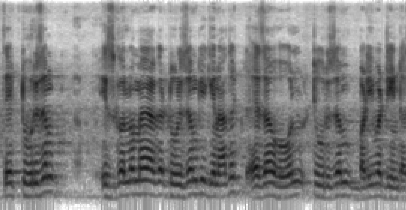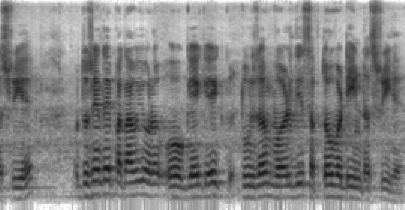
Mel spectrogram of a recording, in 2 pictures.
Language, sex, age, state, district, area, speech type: Dogri, male, 45-60, Jammu and Kashmir, Reasi, urban, spontaneous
